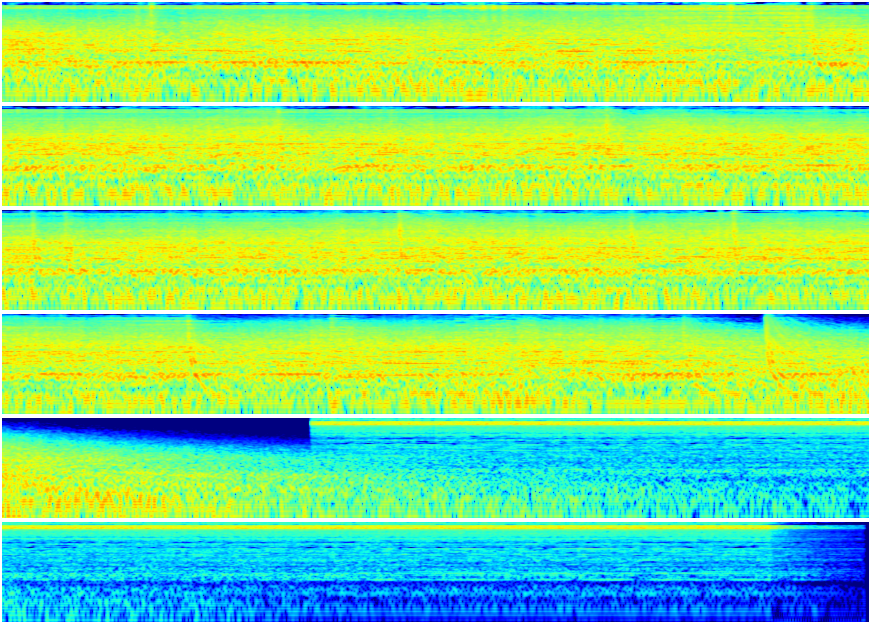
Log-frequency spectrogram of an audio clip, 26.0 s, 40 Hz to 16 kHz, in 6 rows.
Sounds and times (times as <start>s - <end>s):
Music: 0.0s - 18.9s
Drill: 18.9s - 26.0s.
